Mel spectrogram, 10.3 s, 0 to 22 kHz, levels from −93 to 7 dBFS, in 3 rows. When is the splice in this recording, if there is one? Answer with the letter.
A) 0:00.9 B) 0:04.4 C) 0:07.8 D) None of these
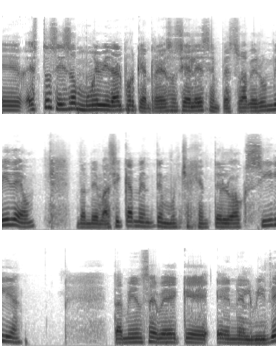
D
